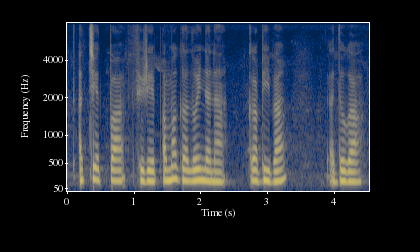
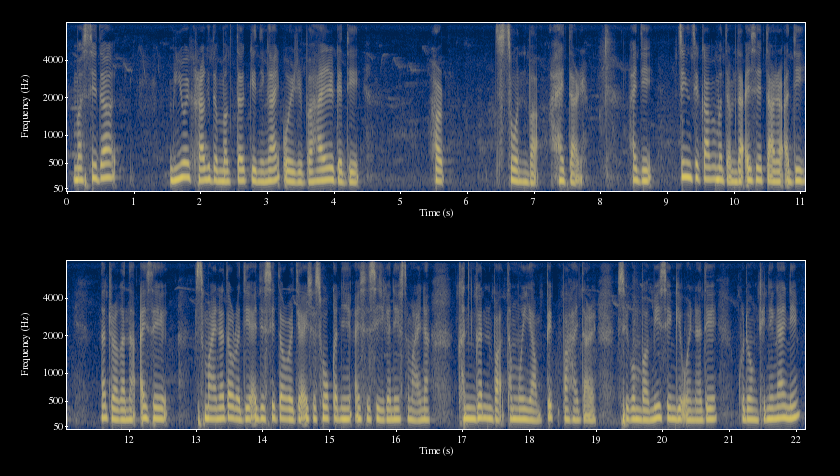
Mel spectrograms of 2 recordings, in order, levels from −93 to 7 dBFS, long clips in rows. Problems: none marked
